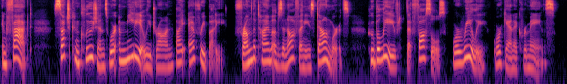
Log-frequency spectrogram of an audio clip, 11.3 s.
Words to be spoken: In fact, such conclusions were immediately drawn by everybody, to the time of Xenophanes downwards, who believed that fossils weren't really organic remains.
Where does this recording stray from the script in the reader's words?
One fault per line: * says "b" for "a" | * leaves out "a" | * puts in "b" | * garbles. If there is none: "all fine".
* says "from" for "to"
* says "were" for "weren't"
